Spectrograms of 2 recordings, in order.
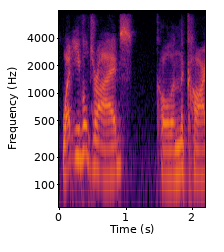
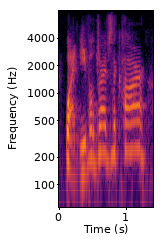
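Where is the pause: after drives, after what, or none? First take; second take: after drives; after what. First: There is a pause right after the word drives. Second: There is a pause right after the first word. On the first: The car is what evil drives. "You could do it that way" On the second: Evil is the thing that drives the car. "there are several different intonations you can do with it"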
